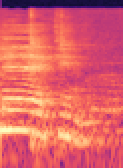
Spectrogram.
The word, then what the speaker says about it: لكن: أنا عند اللفظ أقول لكن، لكن لا أستطيع أن أكتب هذه الألف. هذه الألف تلفظ لكنها لا تكتب.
